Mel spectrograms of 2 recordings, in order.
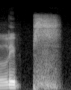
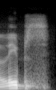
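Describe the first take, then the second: First: The word ends with an s sound. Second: The word ends with a z sound. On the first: "lips itu menggunakan S aslinya" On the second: "Atau Z semua"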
